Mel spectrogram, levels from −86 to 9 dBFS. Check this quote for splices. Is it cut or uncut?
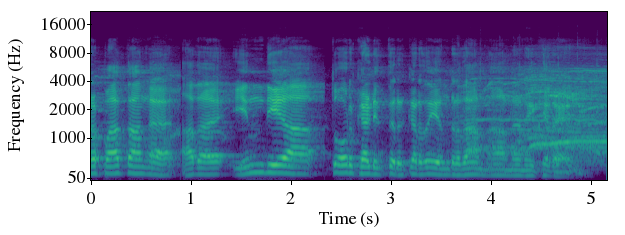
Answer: cut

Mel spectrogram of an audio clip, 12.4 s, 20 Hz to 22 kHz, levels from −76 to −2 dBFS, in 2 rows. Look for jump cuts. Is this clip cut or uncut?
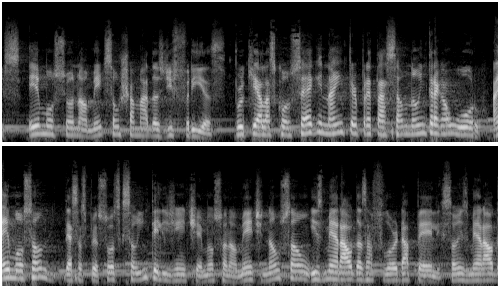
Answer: cut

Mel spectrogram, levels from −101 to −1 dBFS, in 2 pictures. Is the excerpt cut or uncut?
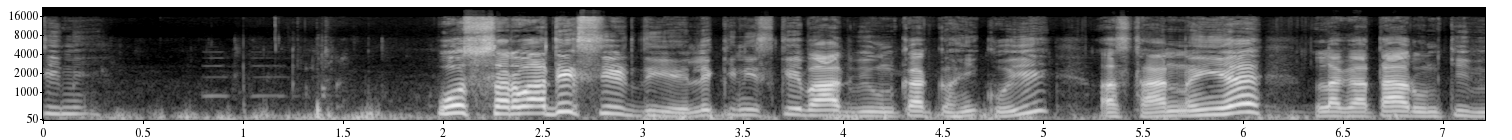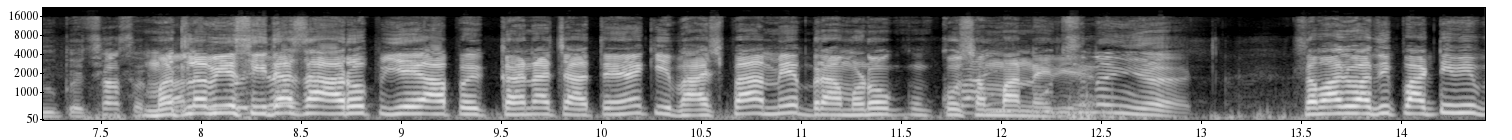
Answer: cut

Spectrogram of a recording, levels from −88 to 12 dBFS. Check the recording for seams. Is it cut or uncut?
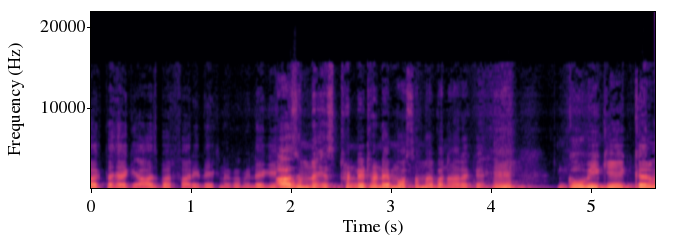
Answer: cut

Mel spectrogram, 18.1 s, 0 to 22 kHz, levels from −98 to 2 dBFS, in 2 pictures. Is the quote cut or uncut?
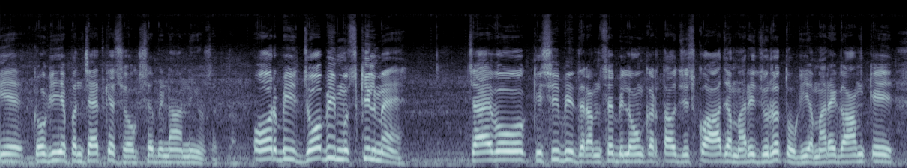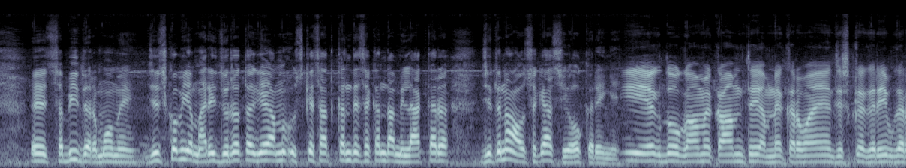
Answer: cut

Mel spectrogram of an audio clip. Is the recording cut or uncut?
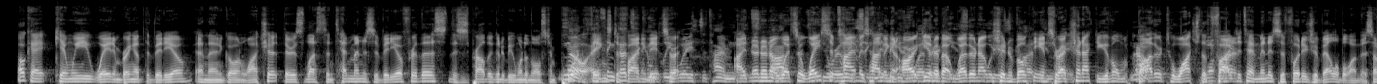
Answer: uncut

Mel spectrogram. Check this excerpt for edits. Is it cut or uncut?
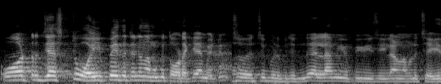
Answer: cut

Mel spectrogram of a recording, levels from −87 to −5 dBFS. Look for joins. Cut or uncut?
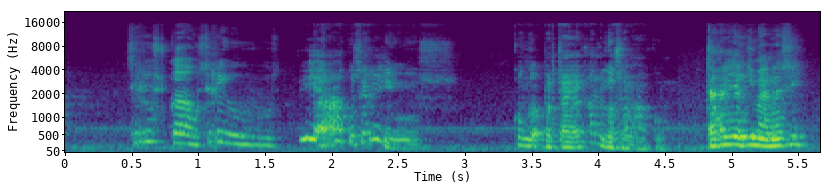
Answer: cut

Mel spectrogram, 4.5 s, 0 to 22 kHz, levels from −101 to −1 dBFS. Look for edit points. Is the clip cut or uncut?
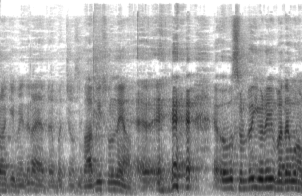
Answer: uncut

